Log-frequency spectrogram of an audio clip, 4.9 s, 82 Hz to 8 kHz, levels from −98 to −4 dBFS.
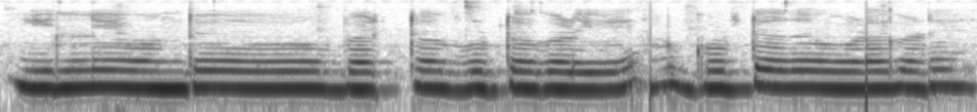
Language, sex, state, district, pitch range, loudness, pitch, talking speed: Kannada, female, Karnataka, Belgaum, 215-225 Hz, -27 LUFS, 220 Hz, 75 wpm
